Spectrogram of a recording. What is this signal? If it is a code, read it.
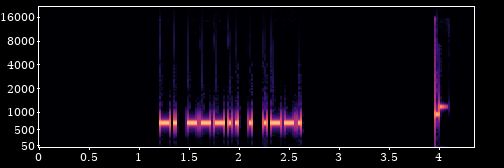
Morse code, heard as a keyed tone, about 34 wpm, 700 Hz. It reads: N8EP
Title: USA Call Signs - 4 Characters - 3x Character Spacing - 35wpm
